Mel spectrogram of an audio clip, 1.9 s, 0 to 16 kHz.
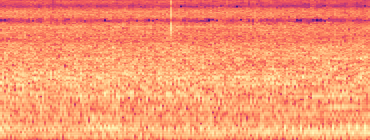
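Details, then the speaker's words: Bosch WFF1800 washing machine, about 9 years in service, running empty on a 90 cotton cycle: steady pump hum with a faint uneven rattle alongside the drum motor while draining; drain pump rattle. "You can hear the pump rattling along with the motor there."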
